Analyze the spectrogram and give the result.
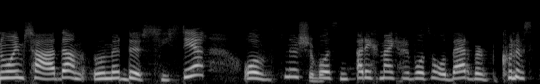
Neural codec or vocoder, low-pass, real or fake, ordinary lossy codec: codec, 16 kHz, 0.5 kbps, X-Codec, HuBERT features, trained on LibriSpeech; none; fake; none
